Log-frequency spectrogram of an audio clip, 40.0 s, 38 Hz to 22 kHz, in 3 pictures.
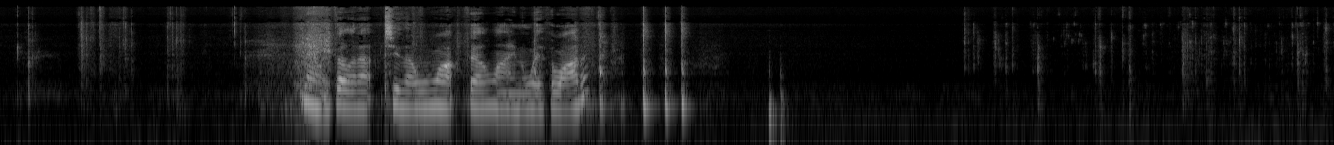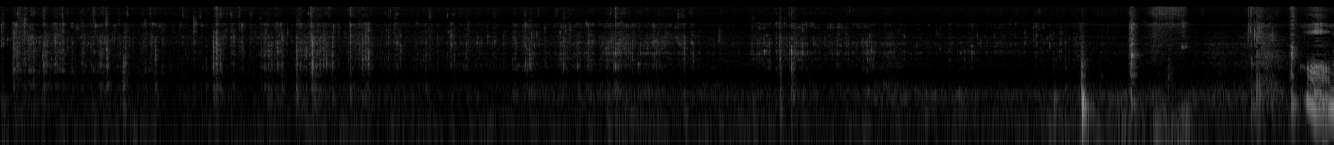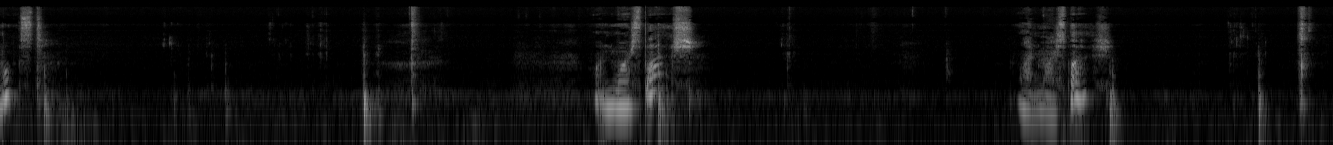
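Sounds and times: water trickling into plastic bottle: 0.2s - 2.6s, 9.6s - 24.8s, 28.2s - 31.1s, 38.9s - 40.0s.

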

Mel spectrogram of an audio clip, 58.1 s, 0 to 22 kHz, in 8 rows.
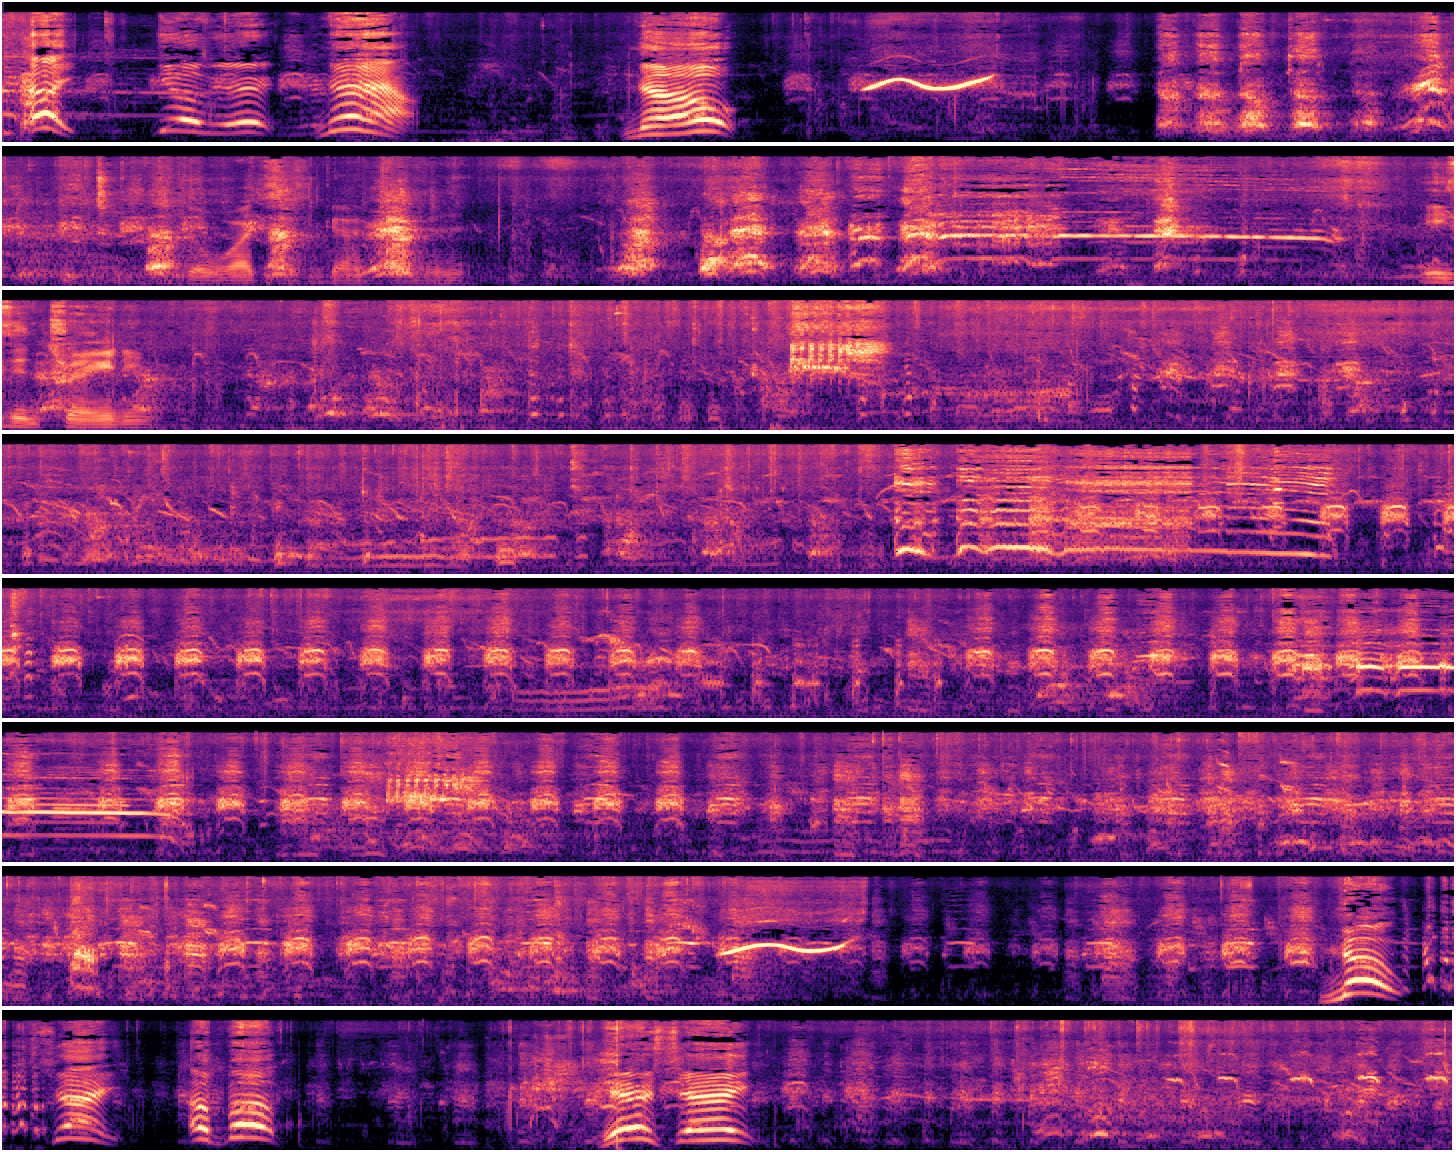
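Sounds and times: chickens clucking: 0.0s - 58.0s
rooster crowing: 11.2s - 14.0s, 26.2s - 28.5s, 35.6s - 37.3s.

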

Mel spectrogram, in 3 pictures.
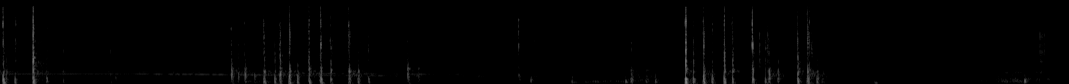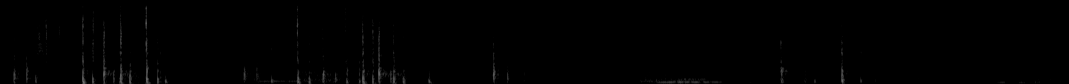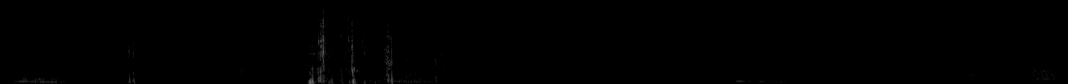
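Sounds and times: typing on computer keyboard: 0.0s - 0.7s, 2.3s - 4.2s, 6.2s - 8.3s, 10.3s - 12.4s, 13.2s - 16.0s.

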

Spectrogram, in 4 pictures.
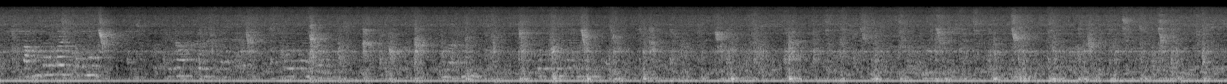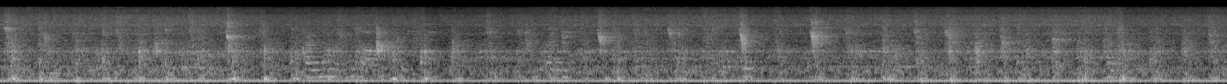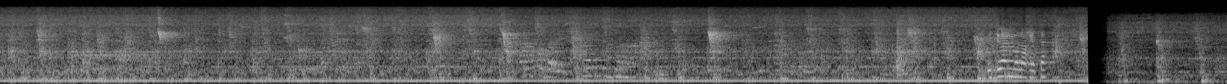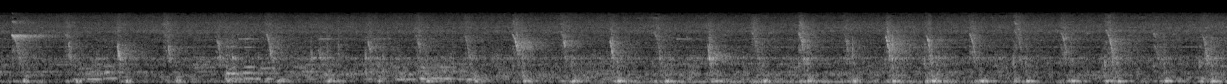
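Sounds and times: treadmill motor hum: 0.0s - 49.0s
running feet thudding on belts: 0.2s - 35.4s.

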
